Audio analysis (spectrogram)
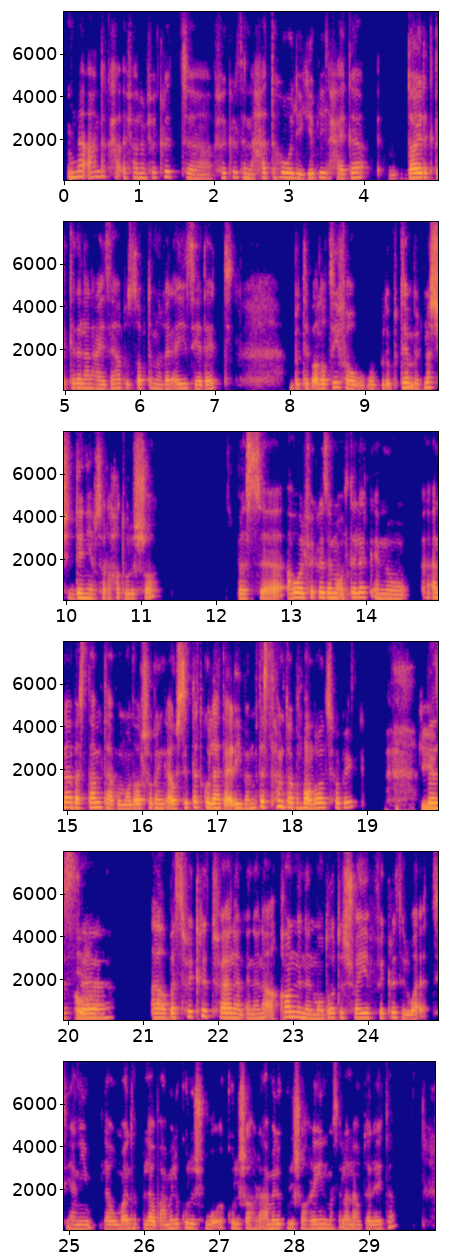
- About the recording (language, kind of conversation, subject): Arabic, advice, إزاي بتتحدى نفسك إنك تبسّط روتينك اليومي وتقلّل المشتريات؟
- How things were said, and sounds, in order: in English: "direct"; in English: "الشوبينج"; laughing while speaking: "بتستمتع بموضوع الشوبينج"; chuckle; in English: "الشوبينج"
